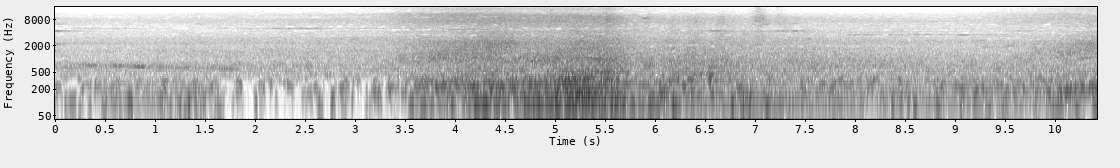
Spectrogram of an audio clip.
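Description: A JR Chūō Rapid Line electric commuter train running into Ochanomizu station and slowing along the platform. Its rumble swells to its loudest about four to five seconds in, then eases to a lower, steady level.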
